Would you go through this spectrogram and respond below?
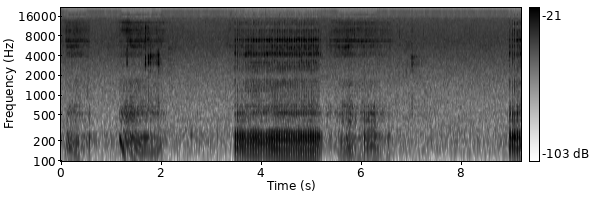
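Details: Asleep lying on top of the person recording, snoring: soft, low rumbling snores with breathing sounds.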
